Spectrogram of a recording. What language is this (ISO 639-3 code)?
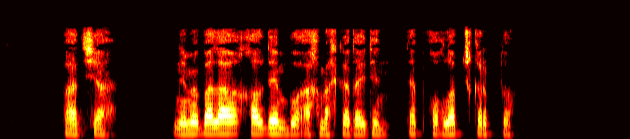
uig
